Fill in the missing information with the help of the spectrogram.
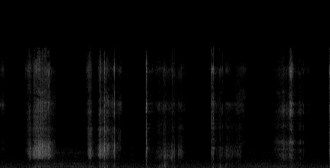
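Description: A red plastic spoon stirs coarse salt in a small bowl, producing bright, gritty scraping and crunching bursts. The crunches come in uneven clusters with sharp ticks between them and quiet gaps in between.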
